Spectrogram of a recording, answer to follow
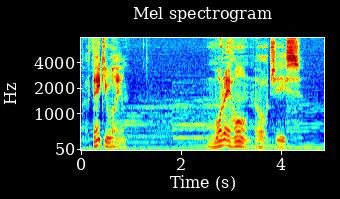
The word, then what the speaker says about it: Morejon: I've been saying Morjan, but it's not. It's like... I think the J is silent. There's a silent one in here. There's a silent letter in there. I think the J might be silent.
